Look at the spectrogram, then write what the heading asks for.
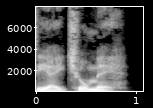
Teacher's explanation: the ich laut, softer and more frontal, in words like ich or mich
